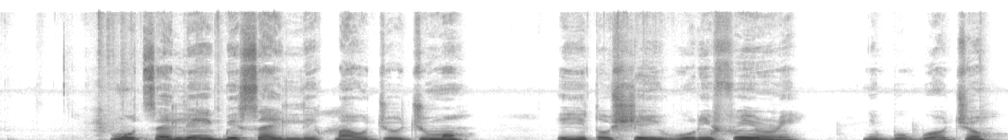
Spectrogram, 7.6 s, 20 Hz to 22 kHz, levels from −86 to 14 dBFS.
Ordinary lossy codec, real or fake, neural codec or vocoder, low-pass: none; real; none; none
